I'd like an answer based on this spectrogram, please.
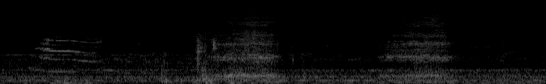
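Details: Affectionate pet cat on New Year's Day 2025 gives a few short, soft meows, the first rising and falling, while a woman coos and talks to it and a man snores in the background.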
